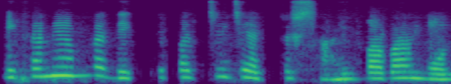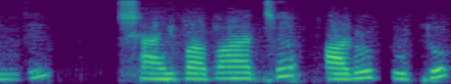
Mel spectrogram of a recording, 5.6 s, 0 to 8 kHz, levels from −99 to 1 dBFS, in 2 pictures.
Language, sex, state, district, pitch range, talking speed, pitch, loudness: Bengali, female, West Bengal, Jhargram, 195-255 Hz, 150 wpm, 220 Hz, -28 LUFS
